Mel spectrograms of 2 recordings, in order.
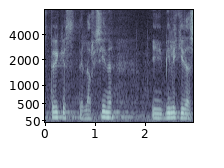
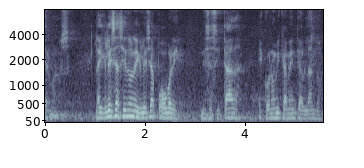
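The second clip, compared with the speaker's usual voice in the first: ordinary delivery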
